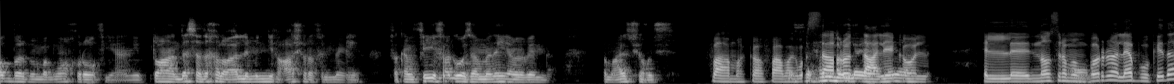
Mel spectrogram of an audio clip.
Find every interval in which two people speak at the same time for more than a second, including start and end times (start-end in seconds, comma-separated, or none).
7.8-9.2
